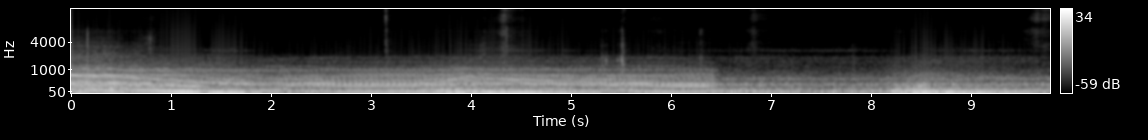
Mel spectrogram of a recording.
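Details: BMW E46 318i with AC just recharged with freon, vacuum test passed: engine running with droning hum whose pitch wavers and swells, then drops away, only with AC on; cause unknown.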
